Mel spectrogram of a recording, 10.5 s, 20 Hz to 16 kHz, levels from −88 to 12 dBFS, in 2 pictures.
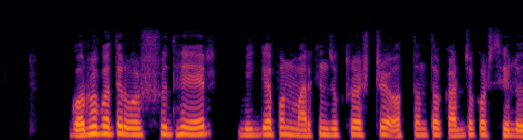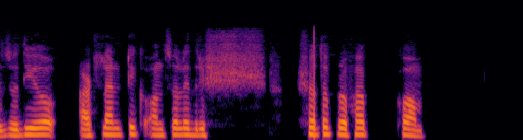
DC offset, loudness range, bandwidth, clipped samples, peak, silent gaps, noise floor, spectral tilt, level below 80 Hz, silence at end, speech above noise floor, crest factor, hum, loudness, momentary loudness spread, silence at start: under 0.1%; 3 LU; 7 kHz; under 0.1%; -2 dBFS; 2.16-2.37 s, 3.70-3.75 s, 4.05-4.12 s, 5.81-6.01 s, 8.05-8.20 s, 8.93-9.20 s; under -90 dBFS; -9 dB/octave; -58 dBFS; 1 s; over 71 dB; 18 dB; none; -20 LUFS; 10 LU; 0.7 s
